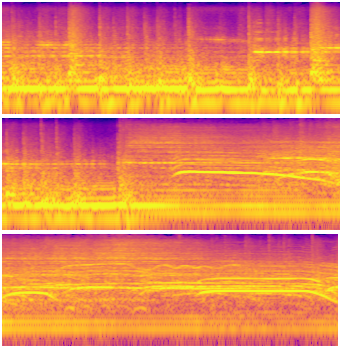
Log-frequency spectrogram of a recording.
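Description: Live rock band: a drum kit pounds over a sustained bass note, then stops about halfway through. A louder wash of noise follows, full of sliding, wavering high tones.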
